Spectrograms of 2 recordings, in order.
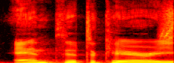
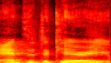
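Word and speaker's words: Antikythera: Anticaryi. Stress on kith and mech. Okay. So, ant. How can this be empire if you can't pronounce it? Okay. Wait. Anticaryi.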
